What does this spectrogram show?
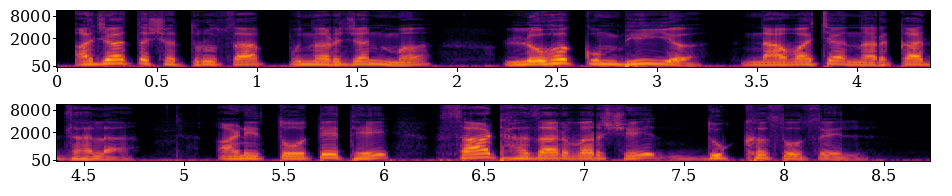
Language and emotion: Marathi, neutral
